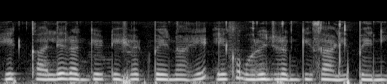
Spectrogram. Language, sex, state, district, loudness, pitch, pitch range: Hindi, female, Madhya Pradesh, Bhopal, -15 LUFS, 235 Hz, 230-240 Hz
